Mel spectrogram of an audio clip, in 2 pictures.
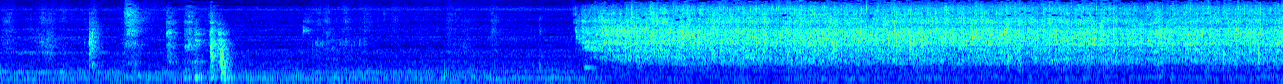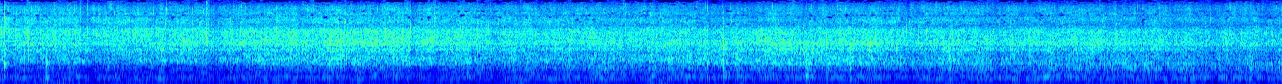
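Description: A few clicks, then hot oil in a frying pan starts to sizzle suddenly about six seconds in as marinated chicken pieces go in. The sizzle carries on steadily while the pieces are stirred.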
